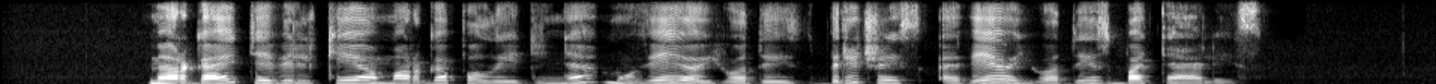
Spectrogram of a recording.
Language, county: Lithuanian, Vilnius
